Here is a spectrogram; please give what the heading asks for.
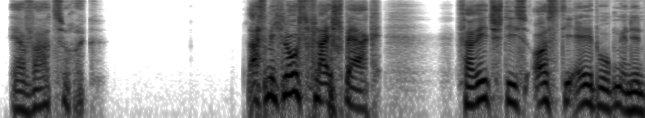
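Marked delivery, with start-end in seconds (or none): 2.5-3.8 higher, louder burst of defiance; angry protest. Acted. Farid struggles in the henchman's grip, angry. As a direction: snap at the brute holding you. Captive struggles against his captor.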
